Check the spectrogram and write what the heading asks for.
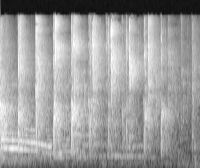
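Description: Hands clap in a steady, rhythmic run of about a dozen sharp, bright claps over three seconds, with a faint voice briefly audible underneath at the start.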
